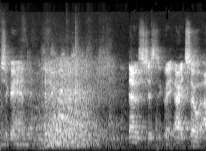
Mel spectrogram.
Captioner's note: audience laughing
